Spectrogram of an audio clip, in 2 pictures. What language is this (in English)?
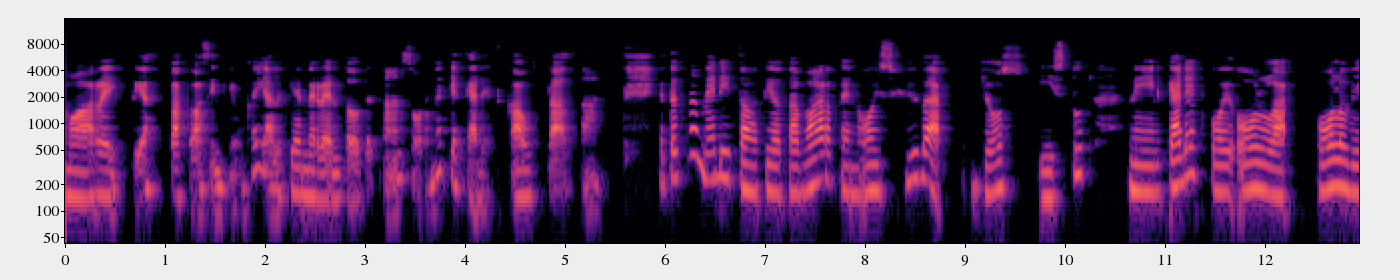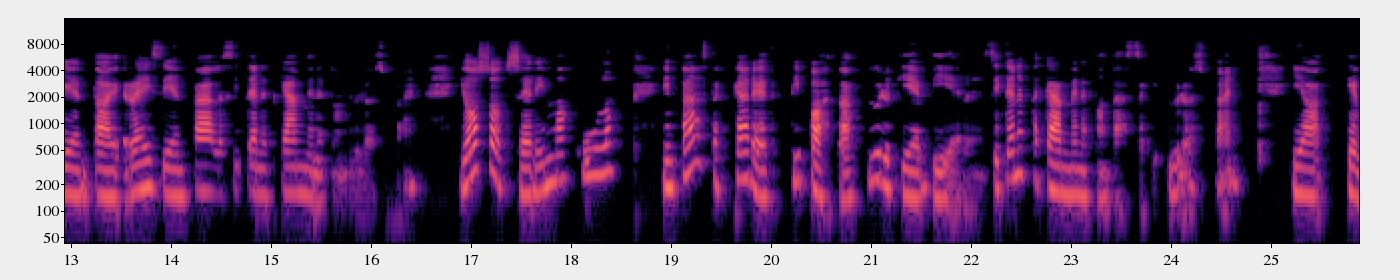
Finnish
